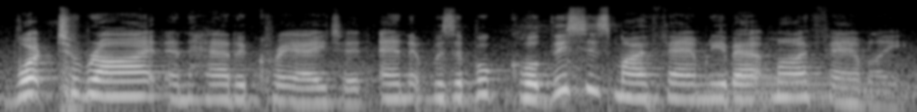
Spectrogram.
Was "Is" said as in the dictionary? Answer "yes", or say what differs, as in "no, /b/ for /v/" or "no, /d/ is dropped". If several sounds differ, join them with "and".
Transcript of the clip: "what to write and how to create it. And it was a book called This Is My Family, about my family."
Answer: yes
